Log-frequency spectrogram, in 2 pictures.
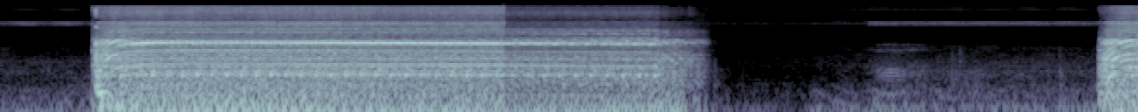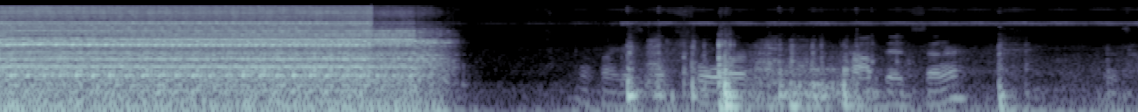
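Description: Electric starter of a Mercury inline-four outboard cranking the engine in two long, steady whirring runs of about four and a half and nearly four seconds, each cut off abruptly without the engine catching.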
